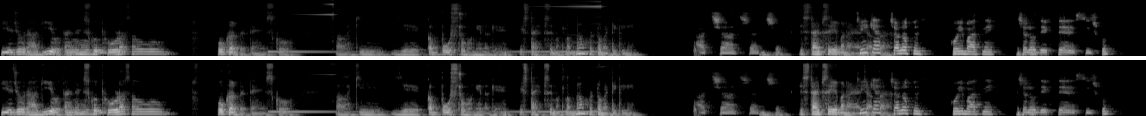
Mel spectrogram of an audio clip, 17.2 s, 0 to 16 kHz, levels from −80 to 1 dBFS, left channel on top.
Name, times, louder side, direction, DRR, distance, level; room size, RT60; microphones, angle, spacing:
voice 1, 0.0-2.5 3.3-4.4 5.0-9.5 11.4-11.7 12.0-13.3 15.2-15.5, right 3 dB, 40° right, 0.8 m, -33 dB
voice 2, 1.0-1.6 10.4-11.8 12.9-13.8 14.3-14.9 15.3-16.6, left 2 dB, 25° left, 0.5 m, -34 dB
sound 1, 4.0-6.0 6.5-9.0, right 2 dB, 85° left, 0.8 m, -46 dB
12.5 x 9.5 x 2.4 m
head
